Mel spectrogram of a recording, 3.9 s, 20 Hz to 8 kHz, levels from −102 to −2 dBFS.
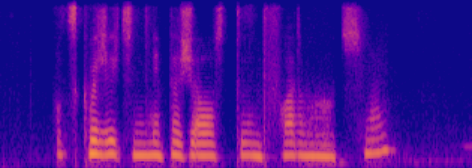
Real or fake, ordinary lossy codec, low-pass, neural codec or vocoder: fake; Opus, 16 kbps; 7.2 kHz; codec, 16 kHz, 0.5 kbps, X-Codec, HuBERT features, trained on general audio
